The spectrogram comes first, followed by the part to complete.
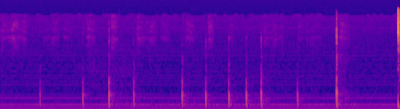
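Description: Faint marker strokes on a whiteboard: a run of short, irregular taps and scratches as a word is written letter by letter, over a steady low electrical hum.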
